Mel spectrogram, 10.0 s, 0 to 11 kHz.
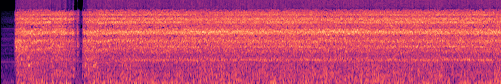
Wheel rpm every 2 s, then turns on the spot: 70, 200, 230, 230, 230.
none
